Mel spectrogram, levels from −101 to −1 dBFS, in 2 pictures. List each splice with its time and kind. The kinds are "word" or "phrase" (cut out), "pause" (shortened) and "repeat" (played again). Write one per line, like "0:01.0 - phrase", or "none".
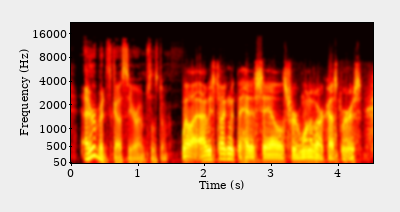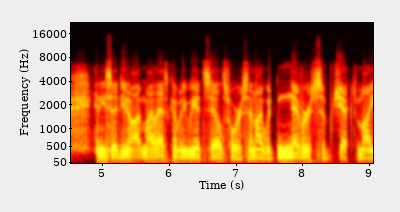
0:01.5 - pause

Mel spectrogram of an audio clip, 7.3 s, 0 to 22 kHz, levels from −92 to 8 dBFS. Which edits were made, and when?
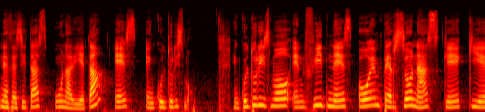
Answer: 0:03.4 - pause

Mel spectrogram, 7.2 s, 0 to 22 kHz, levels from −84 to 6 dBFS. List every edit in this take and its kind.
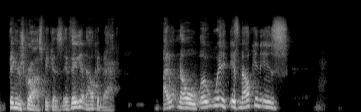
none

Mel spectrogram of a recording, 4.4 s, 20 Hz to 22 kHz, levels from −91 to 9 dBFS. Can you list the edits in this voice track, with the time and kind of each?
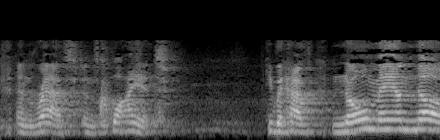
0:01.0 - phrase

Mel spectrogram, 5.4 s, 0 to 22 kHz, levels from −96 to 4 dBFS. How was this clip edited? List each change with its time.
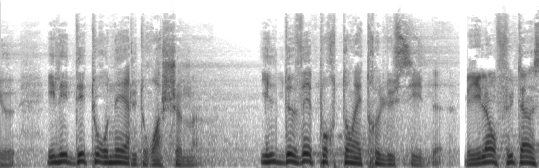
0:01.3 - word

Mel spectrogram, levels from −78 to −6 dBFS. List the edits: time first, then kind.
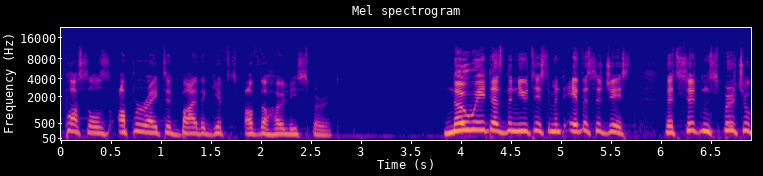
none

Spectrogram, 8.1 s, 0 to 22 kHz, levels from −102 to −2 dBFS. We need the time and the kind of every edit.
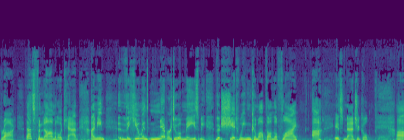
0:02.4 - word
0:02.9 - word
0:03.4 - word
0:04.4 - word
0:05.3 - word
0:06.8 - word

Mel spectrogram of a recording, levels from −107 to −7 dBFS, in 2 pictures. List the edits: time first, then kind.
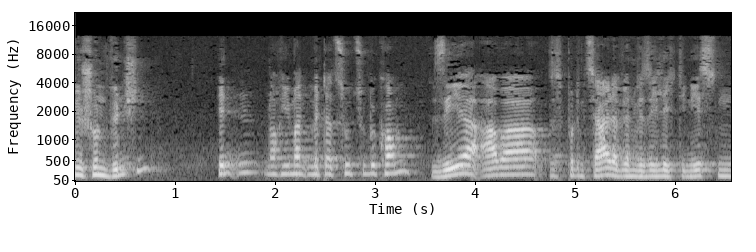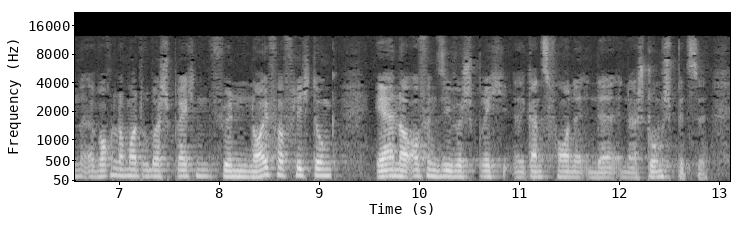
0:03.5 - pause
0:04.8 - word

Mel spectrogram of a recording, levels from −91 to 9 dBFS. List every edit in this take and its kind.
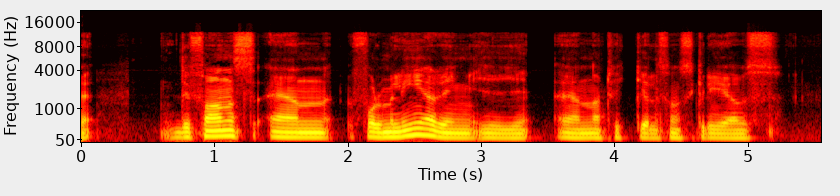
0:03.4 - pause

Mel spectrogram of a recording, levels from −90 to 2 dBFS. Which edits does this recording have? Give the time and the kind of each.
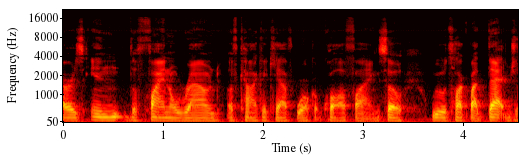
0:01.6 - pause

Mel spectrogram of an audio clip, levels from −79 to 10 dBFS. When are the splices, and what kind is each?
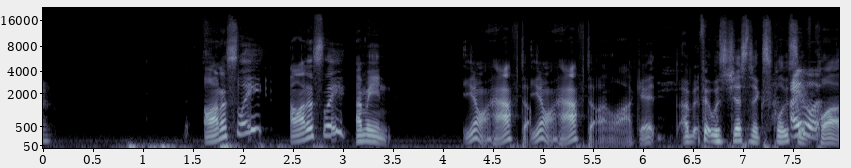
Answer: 0:01.5 - pause
0:03.1 - pause
0:03.7 - pause
0:04.9 - repeat
0:06.6 - word
0:07.1 - word

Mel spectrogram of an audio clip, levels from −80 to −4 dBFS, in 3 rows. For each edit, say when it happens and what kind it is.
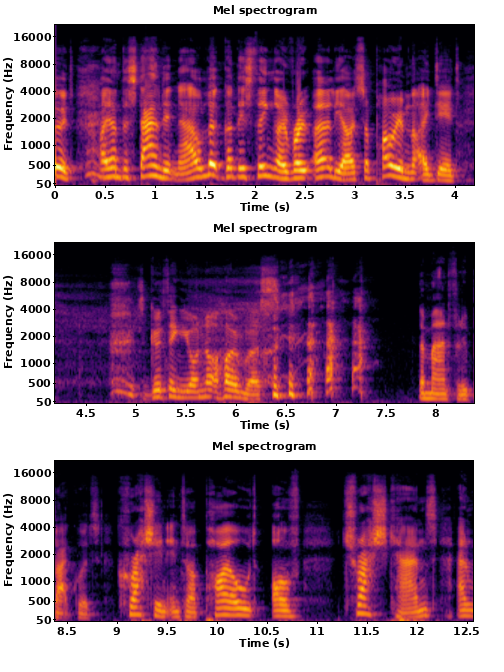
none

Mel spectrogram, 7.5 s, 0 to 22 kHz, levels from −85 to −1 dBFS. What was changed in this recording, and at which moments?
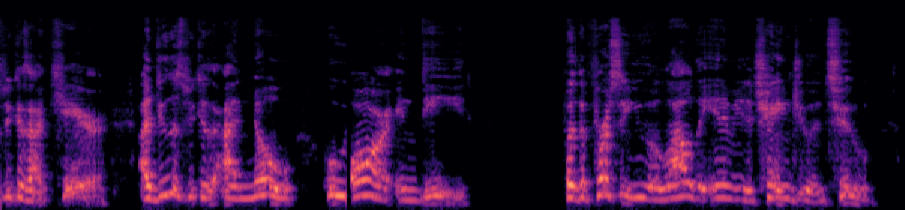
0:02.9 - word

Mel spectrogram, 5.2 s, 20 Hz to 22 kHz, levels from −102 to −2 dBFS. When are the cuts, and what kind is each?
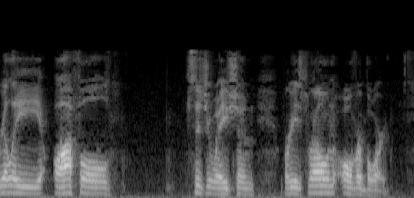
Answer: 0:03.8 - word

